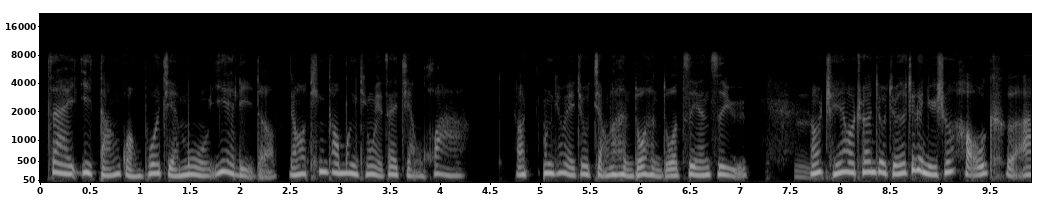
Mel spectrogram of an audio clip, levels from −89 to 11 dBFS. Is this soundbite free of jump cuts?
yes; 0 cuts

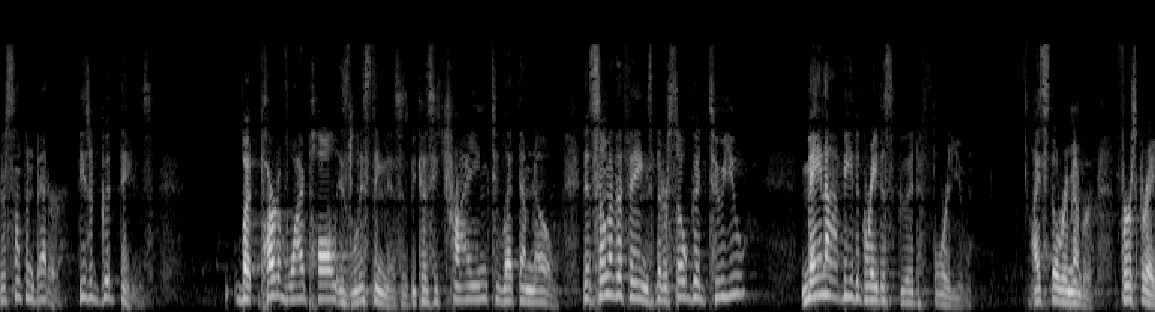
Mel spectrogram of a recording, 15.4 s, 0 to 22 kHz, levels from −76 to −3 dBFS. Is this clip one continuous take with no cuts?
yes; 0 cuts

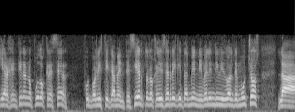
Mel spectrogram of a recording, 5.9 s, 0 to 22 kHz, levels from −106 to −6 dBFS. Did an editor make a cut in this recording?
no; 0 cuts

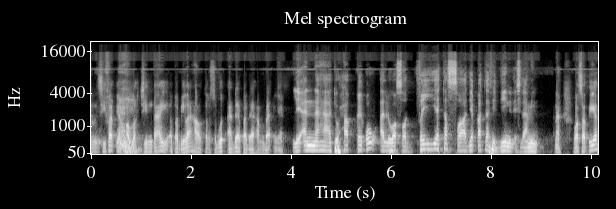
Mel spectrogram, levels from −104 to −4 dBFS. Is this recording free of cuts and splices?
no; 1 cut; at 9.2 s

